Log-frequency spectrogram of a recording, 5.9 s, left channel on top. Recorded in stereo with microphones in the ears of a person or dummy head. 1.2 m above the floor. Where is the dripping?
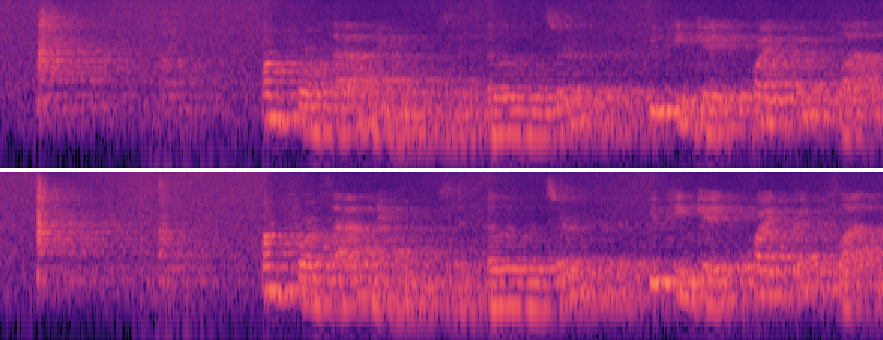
I don't hear dripping.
